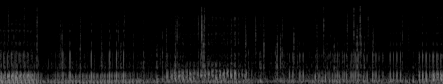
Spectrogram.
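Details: Cat purring by a crackling fire indoors: a steady, deep vibrating rumble rising and falling with each breath, several swells within a few seconds, overlaid by frequent snapping and popping fire crackles.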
